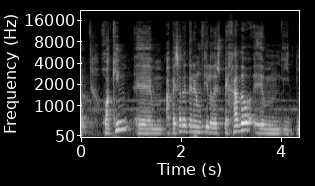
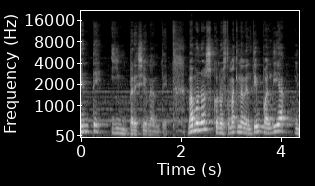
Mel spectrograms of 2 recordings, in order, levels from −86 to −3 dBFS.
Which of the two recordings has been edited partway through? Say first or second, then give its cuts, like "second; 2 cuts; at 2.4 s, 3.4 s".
first; 1 cut; at 3.2 s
